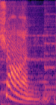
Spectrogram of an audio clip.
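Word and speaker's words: Seam: Name C and pronounced Sean.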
